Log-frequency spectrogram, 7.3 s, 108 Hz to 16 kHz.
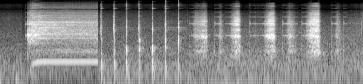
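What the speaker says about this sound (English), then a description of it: "I'm going to drill a little hole into it" A small drill runs in a steady high whir for over a second, drilling into a broken timing belt tensioner on a Mk5 Golf, then sharp clicks and short grinding bursts follow, fairly close.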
